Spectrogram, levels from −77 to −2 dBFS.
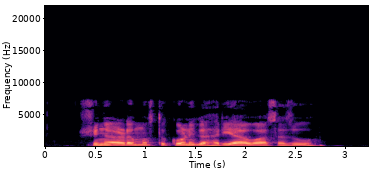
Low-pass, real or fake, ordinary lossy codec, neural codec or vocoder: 7.2 kHz; real; Opus, 64 kbps; none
